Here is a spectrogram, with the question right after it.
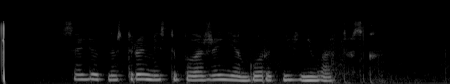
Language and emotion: Russian, neutral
